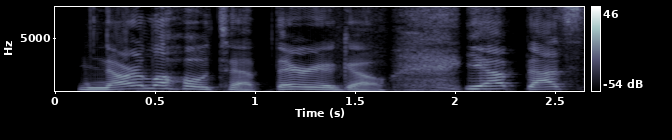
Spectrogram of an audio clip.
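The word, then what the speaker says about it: Nyarlathotep: on Sunday we're playing Call of there we are doing I can never pronounce it the mass of Nar hotep narla hotep there you go yep that's the one so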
